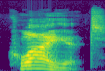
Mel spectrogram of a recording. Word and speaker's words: quiet: huge sense now now the word quiet is two syllables which syllable has all of the sound why I why where's the sound where's the the emphasis quiet oh the first one the first one okay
